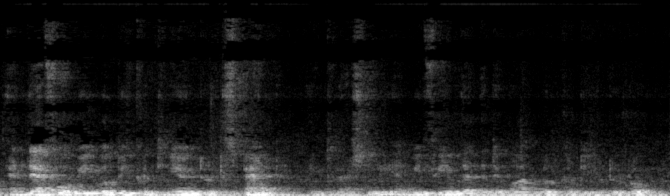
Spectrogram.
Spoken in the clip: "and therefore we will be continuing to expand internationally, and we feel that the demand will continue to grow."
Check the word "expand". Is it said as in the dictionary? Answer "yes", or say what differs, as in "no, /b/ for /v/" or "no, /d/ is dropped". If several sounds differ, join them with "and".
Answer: no, /k/ is dropped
